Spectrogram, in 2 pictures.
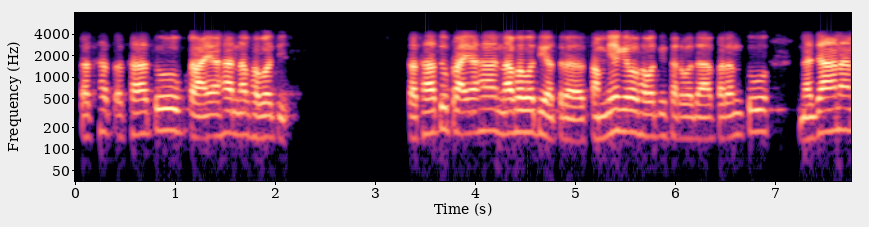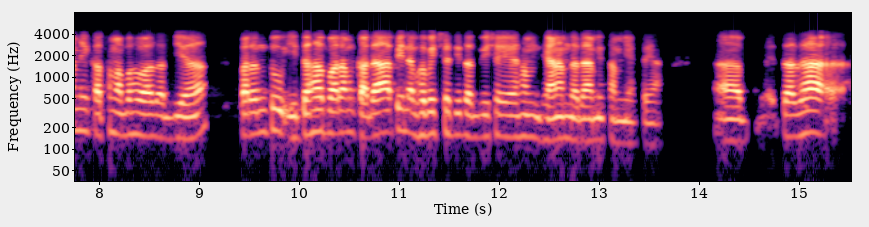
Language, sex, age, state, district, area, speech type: Sanskrit, male, 18-30, West Bengal, Cooch Behar, rural, conversation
